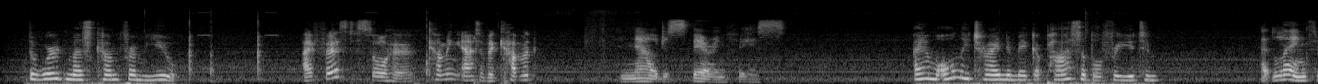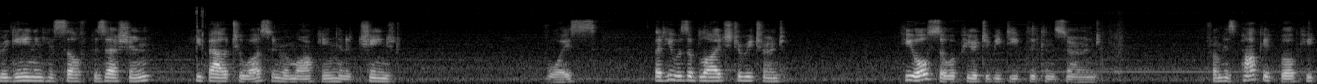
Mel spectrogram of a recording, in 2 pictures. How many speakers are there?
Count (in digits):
3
